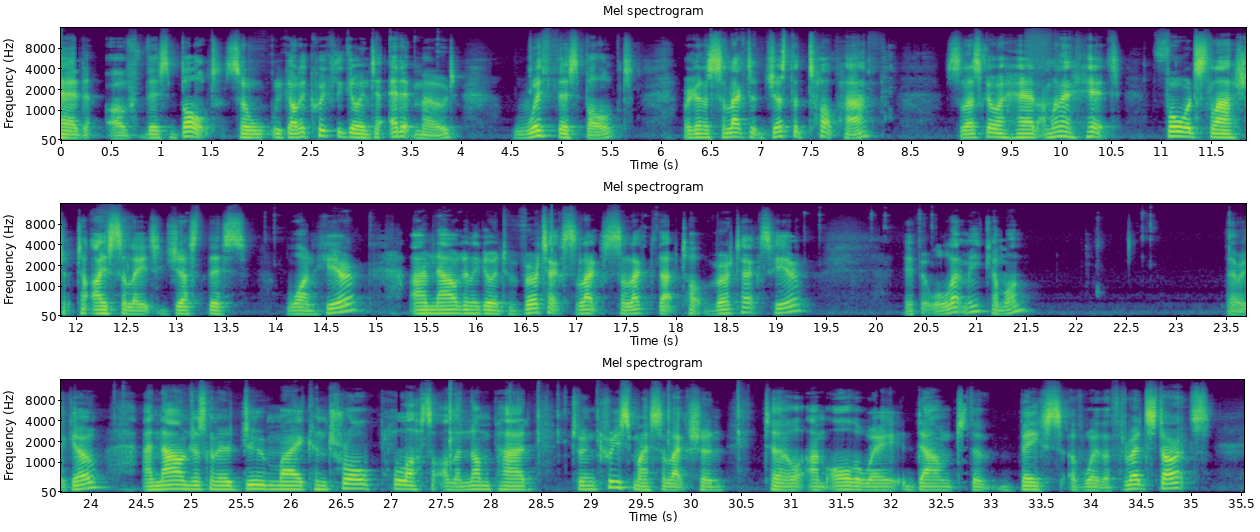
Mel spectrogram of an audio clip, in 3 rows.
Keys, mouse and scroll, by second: 1.7 scroll up 1, 2.3 middle click, 4.8 Tab, 5.8 middle click, 8.1 shift+z, 11.6 /, 16.6 1, 22.1 c, 24.3 c, 24.3 right click, 27.6 ctrl+KP_Add, 28.2 ctrl+KP_Add, 28.5 ctrl+KP_Add, 28.7 ctrl+KP_Add, 29.1 ctrl+KP_Add, 29.8 ctrl+KP_Add, 30.5 ctrl+KP_Add, 32.2 middle click, 34.8 scroll down 1.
